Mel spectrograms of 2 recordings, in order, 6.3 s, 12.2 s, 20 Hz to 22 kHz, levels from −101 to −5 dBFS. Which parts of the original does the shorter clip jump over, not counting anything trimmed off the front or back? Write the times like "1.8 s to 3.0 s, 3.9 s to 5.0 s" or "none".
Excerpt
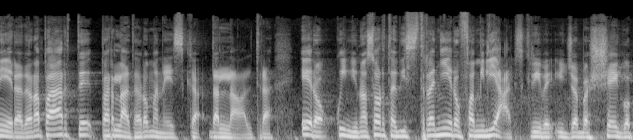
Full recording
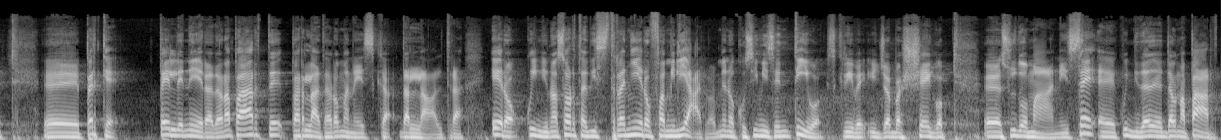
7.0 s to 8.3 s

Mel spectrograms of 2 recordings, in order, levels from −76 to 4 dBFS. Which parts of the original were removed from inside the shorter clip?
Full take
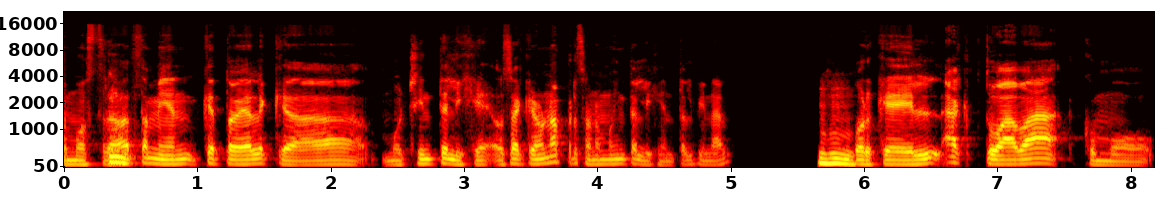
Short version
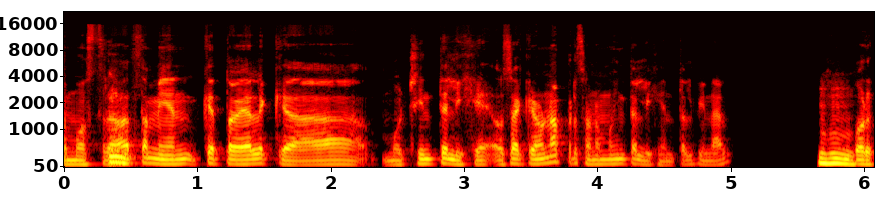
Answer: none

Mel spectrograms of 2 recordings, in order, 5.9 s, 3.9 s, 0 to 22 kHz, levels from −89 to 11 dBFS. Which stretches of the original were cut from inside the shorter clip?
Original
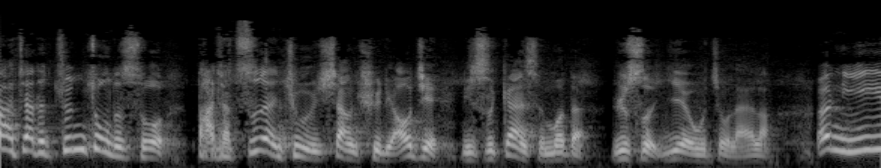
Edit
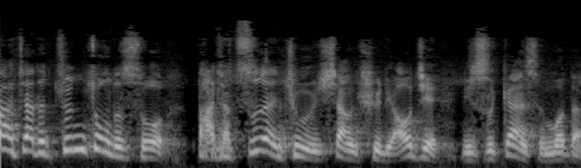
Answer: none

